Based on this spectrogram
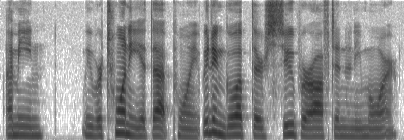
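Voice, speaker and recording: A woman's voice: on the low side, fairly even intonation, warm tone, clean tone, no room sound, studio quality, natural voice. A woman reading as a bashful young man. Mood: wistful. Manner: bashful, halting confessional storytelling. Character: young man, twenties, sheepish and tender.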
